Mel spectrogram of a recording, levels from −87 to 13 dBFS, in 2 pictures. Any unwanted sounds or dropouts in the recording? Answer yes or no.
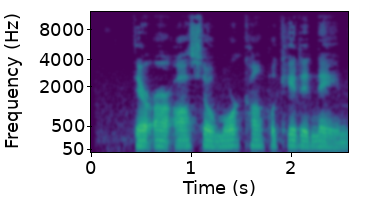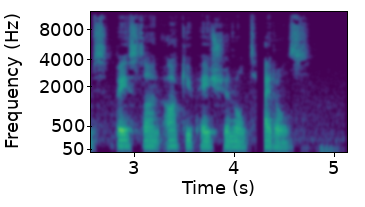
yes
